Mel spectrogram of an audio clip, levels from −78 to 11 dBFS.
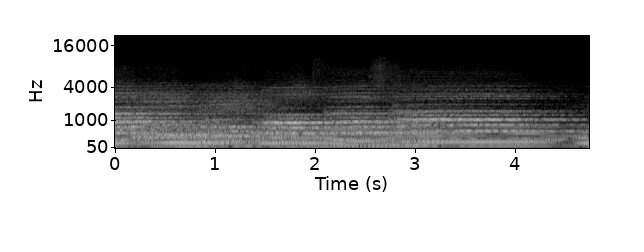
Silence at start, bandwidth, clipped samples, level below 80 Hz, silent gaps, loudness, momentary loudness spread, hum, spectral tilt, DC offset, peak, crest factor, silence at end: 0 s; 9.8 kHz; under 0.1%; -42 dBFS; none; -23 LUFS; 5 LU; none; -8 dB/octave; under 0.1%; -8 dBFS; 14 dB; 0 s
